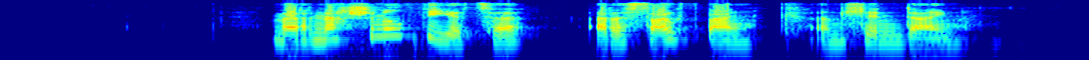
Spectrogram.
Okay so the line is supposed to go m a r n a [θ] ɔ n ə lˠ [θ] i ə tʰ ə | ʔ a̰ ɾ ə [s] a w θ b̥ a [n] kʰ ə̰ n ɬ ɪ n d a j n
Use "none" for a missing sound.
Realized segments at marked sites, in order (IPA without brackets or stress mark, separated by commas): ʃ, θ, s, ŋ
